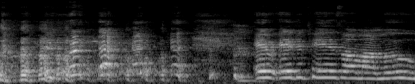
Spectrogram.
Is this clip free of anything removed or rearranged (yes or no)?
yes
